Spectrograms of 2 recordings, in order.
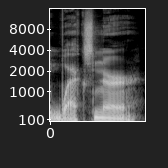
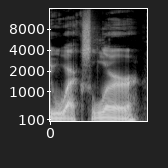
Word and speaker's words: Wexner: The billionaire client of Jeffrey Epstein's was Leslie Wexner, not Leslie Wexler like I called him in this episode.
